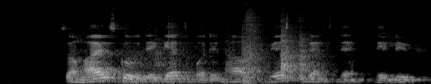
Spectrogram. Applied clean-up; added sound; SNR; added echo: none; Drawer open or close; 7 dB; none.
